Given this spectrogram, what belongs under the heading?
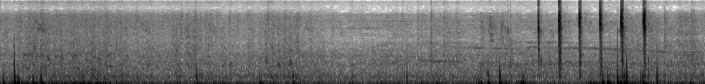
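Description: Soft, low pigeon coos murmur close by over quiet background, followed by a few sharp flutters and taps near the end.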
